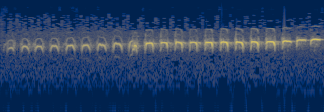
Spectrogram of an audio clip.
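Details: Brazilian chalk-browed mockingbird (sabiá-do-campo) delivering a steady train of about twenty evenly spaced chirped notes that slowly rise in pitch and grow louder, in a quiet setting.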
